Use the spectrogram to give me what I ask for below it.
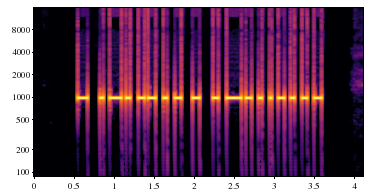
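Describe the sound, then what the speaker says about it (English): Morse code tones played through a soundboard: a loud, steady beep repeated about twenty times in roughly three seconds, short dots mixed with a few longer dashes, with nothing else around them. "Now I'm doing Morse code."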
